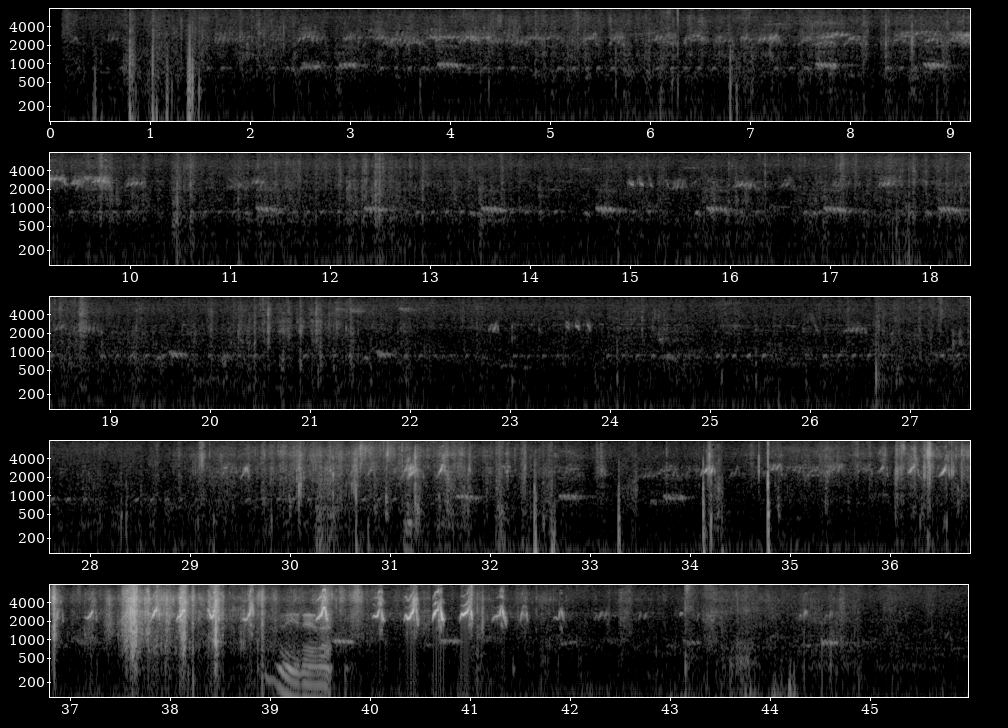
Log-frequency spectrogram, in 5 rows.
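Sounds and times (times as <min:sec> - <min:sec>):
bird chirps: 0:00.2 - 0:45.0
high chattering bird calls: 0:29.3 - 0:44.8.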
